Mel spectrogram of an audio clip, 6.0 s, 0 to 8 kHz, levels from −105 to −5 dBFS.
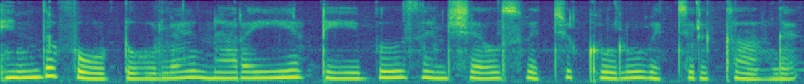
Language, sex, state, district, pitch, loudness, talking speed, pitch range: Tamil, female, Tamil Nadu, Nilgiris, 215 Hz, -17 LUFS, 90 wpm, 205-230 Hz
